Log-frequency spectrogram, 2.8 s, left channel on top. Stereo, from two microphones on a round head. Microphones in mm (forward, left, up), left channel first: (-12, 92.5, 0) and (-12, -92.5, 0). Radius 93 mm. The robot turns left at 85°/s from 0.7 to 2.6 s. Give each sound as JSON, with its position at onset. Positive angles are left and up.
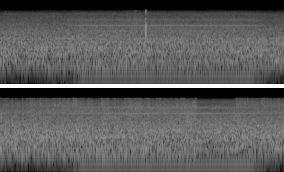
{"t": 0.0, "sound": "running water", "azimuth_deg": 100, "distance_m": 4.0}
